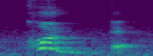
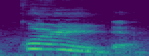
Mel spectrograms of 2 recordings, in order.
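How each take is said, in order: First: Could said as kood, no L, falling; correct, silent L. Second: Could said as kuld, L pronounced; wrong way, L sounded. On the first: Shown as a demonstration. Teacher to first class children, correct silent L. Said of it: "No. Here, C O U L D". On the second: Retold or imitated. Teacher to first class children, mock mistake with L sounded. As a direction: imitate the children saying could with an L. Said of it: "they are pronouncing the word".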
